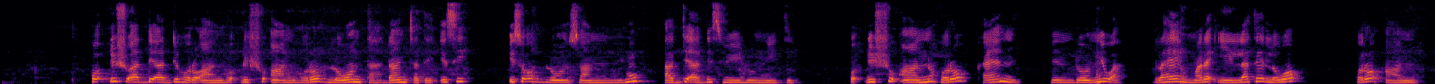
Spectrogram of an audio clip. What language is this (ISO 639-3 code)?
sid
